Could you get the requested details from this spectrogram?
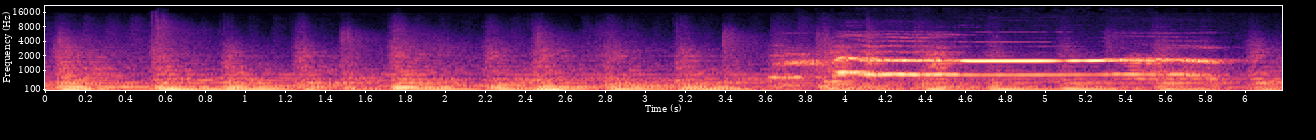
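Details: A neighbour's rooster in a small countryside village near Carcassonne, France, whose crowing at night keeps a neighbour awake, gives one long, strained crow of about two seconds, holding a steady harsh note before dropping away, over background music.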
